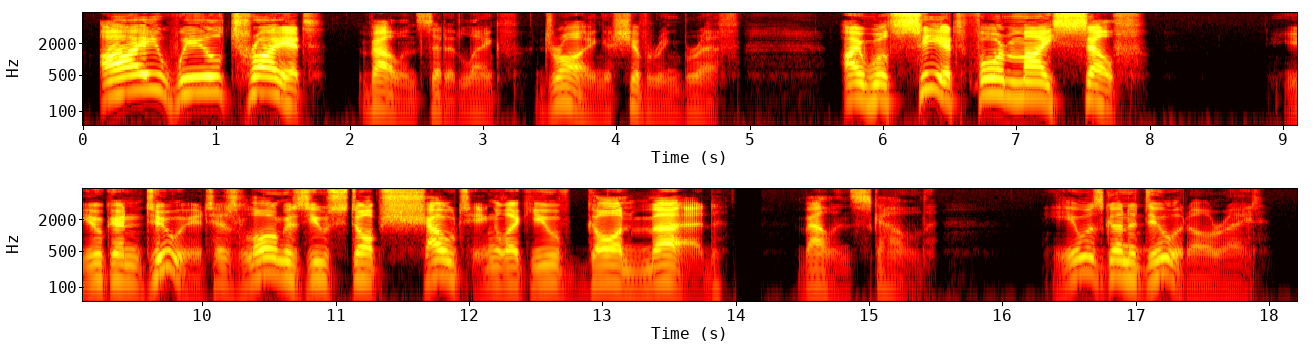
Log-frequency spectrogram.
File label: LitRPG, Young Male, British, 3rd Person; audiobook narrator; Undeadm System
